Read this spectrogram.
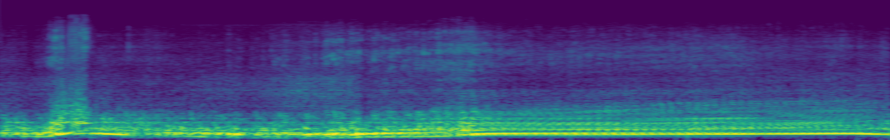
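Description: A car engine rumbles and revs as the car drives away.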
